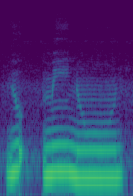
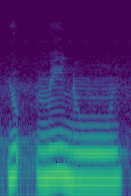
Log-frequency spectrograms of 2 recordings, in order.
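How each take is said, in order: No difference in how they are said.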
